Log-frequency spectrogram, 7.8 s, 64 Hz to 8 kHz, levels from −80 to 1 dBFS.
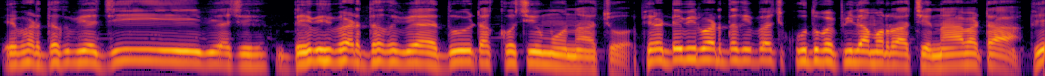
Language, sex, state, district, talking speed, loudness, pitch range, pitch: Halbi, male, Chhattisgarh, Bastar, 220 wpm, -21 LUFS, 135-170 Hz, 155 Hz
